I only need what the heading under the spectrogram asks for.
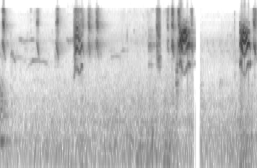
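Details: Double-collared seedeater in coleiro tuí tuí song with a female calling, meant to excite a male: thin whistles and high chips, then loud harsh buzzy bursts separated by short pauses.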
